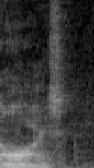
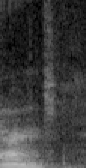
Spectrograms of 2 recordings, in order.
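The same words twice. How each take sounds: First: It is said in a standard, non-country accent. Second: It is said in his dad's country accent.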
